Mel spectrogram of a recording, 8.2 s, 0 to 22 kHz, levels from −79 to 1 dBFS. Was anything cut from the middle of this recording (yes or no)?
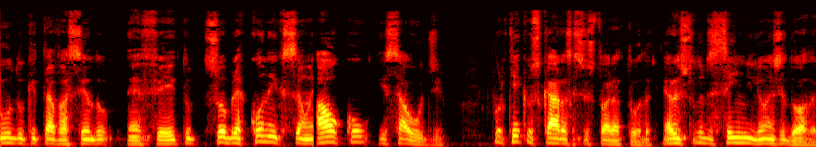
yes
